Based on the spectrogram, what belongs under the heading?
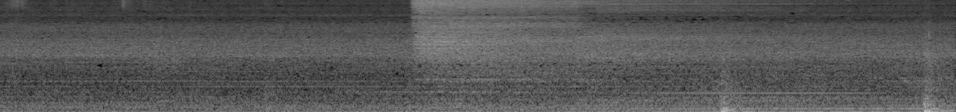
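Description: ScotRail electric multiple unit standing at the platform with a steady low hum. About four seconds in, a sudden loud hiss of released air fades over a couple of seconds. Two short dull thumps follow near the end.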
